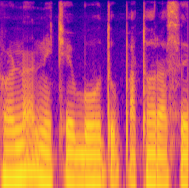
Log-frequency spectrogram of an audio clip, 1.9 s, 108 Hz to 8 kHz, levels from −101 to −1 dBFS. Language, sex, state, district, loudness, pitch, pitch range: Bengali, male, Assam, Kamrup Metropolitan, -13 LUFS, 120 Hz, 115-130 Hz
